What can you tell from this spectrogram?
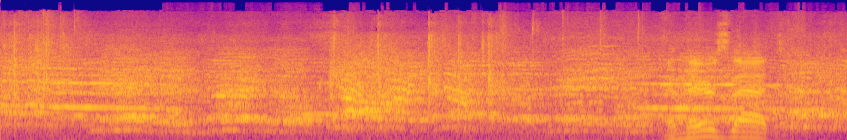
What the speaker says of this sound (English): classic Sokol Auditorium crowd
